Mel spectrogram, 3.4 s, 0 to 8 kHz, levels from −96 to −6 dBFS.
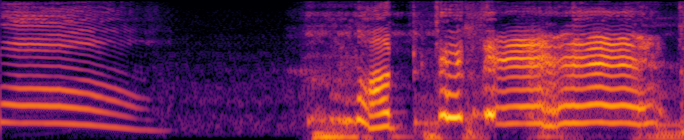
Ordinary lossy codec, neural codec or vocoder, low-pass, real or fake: none; codec, 16 kHz, 16 kbps, FunCodec, trained on Chinese and English, 50 frames a second; none; fake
